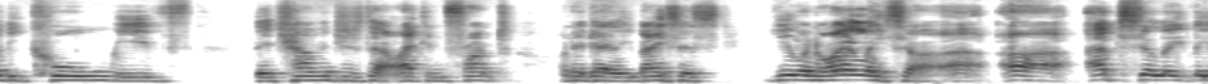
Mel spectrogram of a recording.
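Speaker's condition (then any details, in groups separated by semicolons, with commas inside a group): Cerebral palsy spastic quadriplegia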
